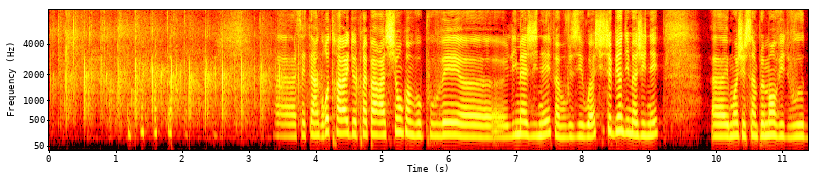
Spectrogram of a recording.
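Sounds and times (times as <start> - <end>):
sparse audience clapping: 0.0 - 5.0
laughter: 1.1 - 2.3
speech: 1.2 - 2.0, 3.4 - 11.3.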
